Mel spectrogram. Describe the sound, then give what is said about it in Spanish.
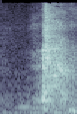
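A single sneeze: a quiet intake, then a sudden loud burst of breathy noise that trails off over about half a second. “Salud.”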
